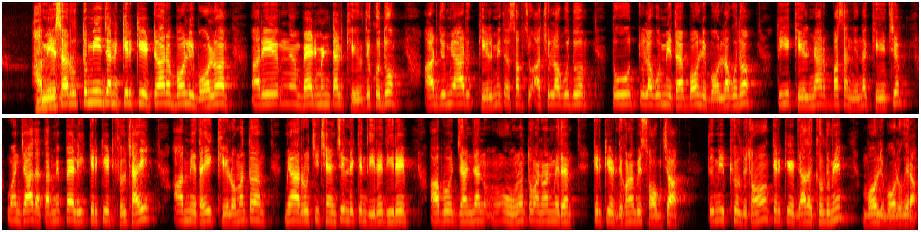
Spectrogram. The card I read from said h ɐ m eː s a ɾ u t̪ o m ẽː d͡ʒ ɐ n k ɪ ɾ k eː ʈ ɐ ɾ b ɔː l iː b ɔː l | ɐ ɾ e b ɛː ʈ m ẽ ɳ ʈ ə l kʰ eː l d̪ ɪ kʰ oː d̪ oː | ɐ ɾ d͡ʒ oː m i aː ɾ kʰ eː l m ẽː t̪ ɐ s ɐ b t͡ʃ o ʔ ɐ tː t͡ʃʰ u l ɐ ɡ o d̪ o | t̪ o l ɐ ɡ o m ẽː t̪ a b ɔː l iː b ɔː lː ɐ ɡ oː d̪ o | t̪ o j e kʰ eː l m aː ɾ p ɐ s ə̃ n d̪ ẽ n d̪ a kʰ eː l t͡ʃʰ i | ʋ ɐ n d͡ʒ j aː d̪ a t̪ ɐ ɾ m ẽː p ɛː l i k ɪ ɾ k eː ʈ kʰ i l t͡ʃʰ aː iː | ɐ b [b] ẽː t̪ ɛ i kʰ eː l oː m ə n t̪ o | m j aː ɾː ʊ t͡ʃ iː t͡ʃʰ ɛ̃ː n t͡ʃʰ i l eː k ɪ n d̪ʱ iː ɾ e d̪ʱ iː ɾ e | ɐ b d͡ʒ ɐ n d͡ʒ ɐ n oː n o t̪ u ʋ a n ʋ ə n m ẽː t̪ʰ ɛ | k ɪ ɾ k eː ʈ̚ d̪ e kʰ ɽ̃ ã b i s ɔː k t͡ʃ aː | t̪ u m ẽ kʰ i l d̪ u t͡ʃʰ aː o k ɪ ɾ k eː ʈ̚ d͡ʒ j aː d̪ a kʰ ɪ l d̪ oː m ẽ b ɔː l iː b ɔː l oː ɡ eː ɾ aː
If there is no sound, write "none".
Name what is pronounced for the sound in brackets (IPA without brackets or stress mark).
m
